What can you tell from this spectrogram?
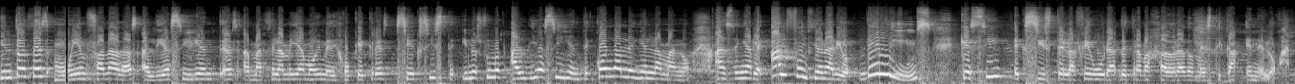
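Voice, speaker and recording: A woman with a Spanish accent speaks at a high pitch with lively intonation and an animated tone. Her pace is fairly quick and her loudness very even, with noticeable background noise. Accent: Spanish (Spain). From Spain. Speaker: book author, researcher. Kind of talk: speech at book presentation.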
